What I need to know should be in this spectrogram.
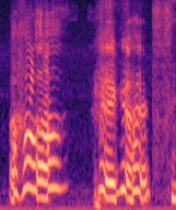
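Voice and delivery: very high, loud, cracking squeal. Retold or imitated. Imitating Cherry's voice for the boys, squeaky cracking. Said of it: "his voice crack voice is legit like".

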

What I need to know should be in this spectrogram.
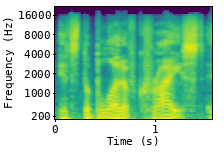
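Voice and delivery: mock solemn reverence. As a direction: hold it up like a sacred relic. Character solemnly holds vial.

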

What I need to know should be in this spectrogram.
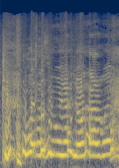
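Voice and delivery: high, strained, half laughing half crying; laughing in pain. Real, not acted. Cramping man tells cohost he'll cry, laughing in pain. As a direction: laugh through tears of pain.

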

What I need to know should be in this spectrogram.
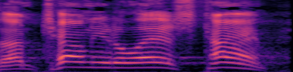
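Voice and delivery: high, loud, threatening shout; gunman's threat. Retold or imitated. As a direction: yell the last warning high and loud. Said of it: "Guy says".

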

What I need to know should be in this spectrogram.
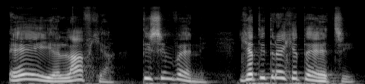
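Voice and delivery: high, loud animated call; puzzled storybook shout. A narrator's reading. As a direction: hail a running herd urgently. Pigs call to running deer.

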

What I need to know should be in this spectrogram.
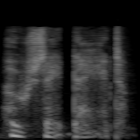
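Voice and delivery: very low, soft, slow bear voice; wary bear. Acted. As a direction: ask it slowly under the breath. Bear's wary reply in story.

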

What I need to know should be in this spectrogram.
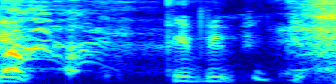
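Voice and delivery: short high machine beeps; mock analyzer beeps. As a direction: imitate a computer working, beep by beep. Pretends to run an analyzer.

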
